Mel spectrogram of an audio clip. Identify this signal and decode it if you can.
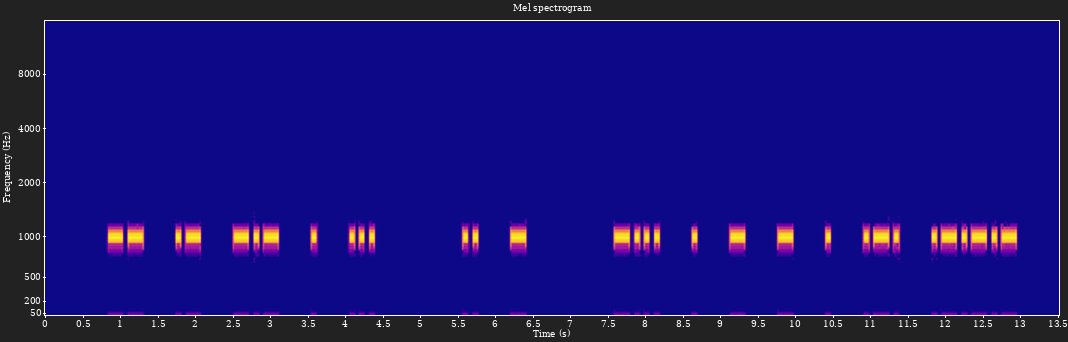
Morse code, heard as a keyed tone, about 18 wpm, spaced as for 12 wpm, 1000 Hz. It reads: MAKES IT BETTER.
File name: qotdfiles / 12wpm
